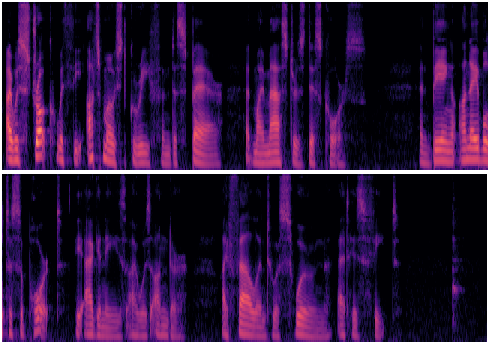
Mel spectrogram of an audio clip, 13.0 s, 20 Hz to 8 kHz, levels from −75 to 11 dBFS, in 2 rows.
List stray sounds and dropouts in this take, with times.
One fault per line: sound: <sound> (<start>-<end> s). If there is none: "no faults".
sound: tap (12.5-12.7 s)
